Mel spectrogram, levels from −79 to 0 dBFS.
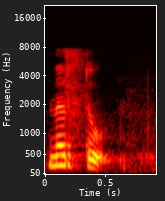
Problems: background sounds at intervals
